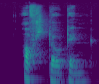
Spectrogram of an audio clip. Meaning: repulsion
- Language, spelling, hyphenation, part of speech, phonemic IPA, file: Dutch, afstoting, af‧sto‧ting, noun, /ˈɑfˌstoː.tə(n)/, Nl-afstoting.ogg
